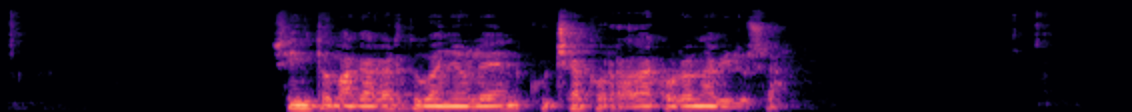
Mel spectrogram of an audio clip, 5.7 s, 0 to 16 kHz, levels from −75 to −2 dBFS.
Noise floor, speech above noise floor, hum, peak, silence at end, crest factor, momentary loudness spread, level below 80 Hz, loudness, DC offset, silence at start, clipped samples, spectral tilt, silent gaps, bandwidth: -86 dBFS; 62 dB; none; -6 dBFS; 1.75 s; 22 dB; 10 LU; -70 dBFS; -24 LUFS; under 0.1%; 1.35 s; under 0.1%; -5 dB/octave; none; 11 kHz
